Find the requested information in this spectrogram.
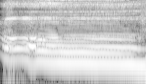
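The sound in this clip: A person gives a loud, sustained moaning groan: one steady voiced tone that dips slightly in pitch near the start and then holds level to the end, with no other sound.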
